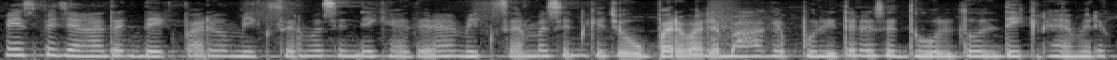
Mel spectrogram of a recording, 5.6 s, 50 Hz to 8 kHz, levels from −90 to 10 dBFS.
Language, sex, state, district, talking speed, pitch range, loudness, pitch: Hindi, female, Chhattisgarh, Raipur, 355 wpm, 250-265 Hz, -18 LUFS, 255 Hz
